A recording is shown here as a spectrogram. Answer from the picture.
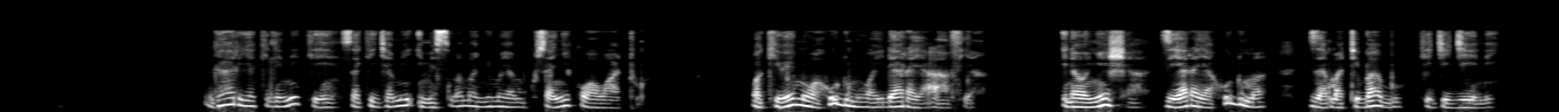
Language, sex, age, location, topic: Swahili, male, 25-35, Nairobi, health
